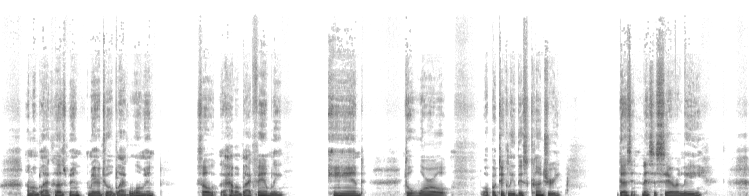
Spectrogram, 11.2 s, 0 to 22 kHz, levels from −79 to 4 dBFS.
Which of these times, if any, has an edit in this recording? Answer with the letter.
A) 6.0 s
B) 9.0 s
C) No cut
A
